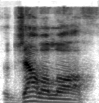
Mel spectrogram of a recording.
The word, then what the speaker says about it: Jalolov: and um badir J jalolov jalolov is I believe how you pronounced it yeah yeah both those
